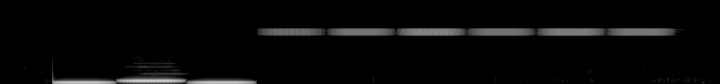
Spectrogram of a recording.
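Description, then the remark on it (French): Synthetic test tones, played with and without phase modification, sound alone: three long low hums, the middle one higher and buzzier, followed by six evenly spaced high-pitched beeps, all steady and clear. “tout le son est comprimé, et par conséquent, ça devient assez difficile de percevoir la différence introduite par la modification de phase sur ici, donc notée par Alt.”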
